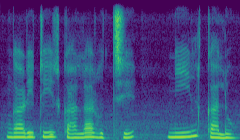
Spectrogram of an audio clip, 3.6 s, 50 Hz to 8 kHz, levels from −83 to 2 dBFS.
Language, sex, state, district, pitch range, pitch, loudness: Bengali, female, West Bengal, Cooch Behar, 220-245 Hz, 240 Hz, -15 LUFS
